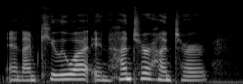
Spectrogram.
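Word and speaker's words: Hunter × Hunter: and I'm Kahlua and Hunter hunter the X is silent I kind of forgot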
